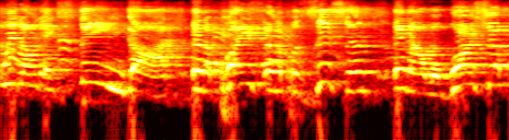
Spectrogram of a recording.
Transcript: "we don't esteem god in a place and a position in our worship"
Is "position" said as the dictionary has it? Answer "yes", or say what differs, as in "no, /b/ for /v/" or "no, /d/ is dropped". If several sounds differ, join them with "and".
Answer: yes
